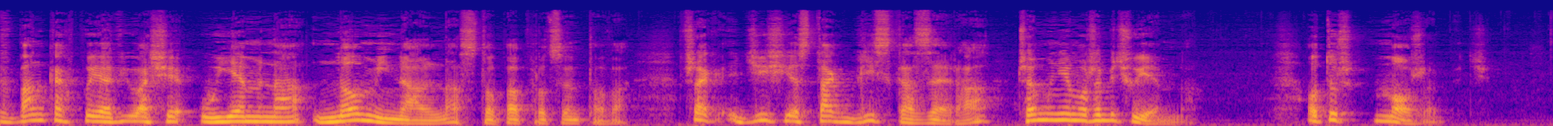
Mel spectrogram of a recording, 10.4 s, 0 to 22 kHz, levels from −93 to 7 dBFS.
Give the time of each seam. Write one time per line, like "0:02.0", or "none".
0:06.8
